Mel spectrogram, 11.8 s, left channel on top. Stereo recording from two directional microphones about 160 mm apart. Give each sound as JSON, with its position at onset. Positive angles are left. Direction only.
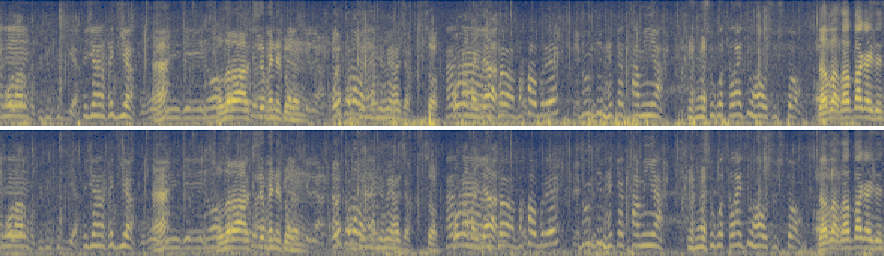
{"t": 0.1, "sound": "speech", "side_deg": 50}
{"t": 2.0, "sound": "speech", "side_deg": 10}
{"t": 2.8, "sound": "speech", "side_deg": 20}
{"t": 4.7, "sound": "speech", "side_deg": 60}
{"t": 7.0, "sound": "speech", "side_deg": 35}
{"t": 8.2, "sound": "speech", "side_deg": 5}
{"t": 10.9, "sound": "speech", "side_deg": 35}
